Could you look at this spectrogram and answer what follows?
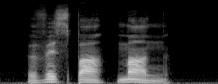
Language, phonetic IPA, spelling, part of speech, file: Polish, [ˈvɨspa ˈmãn], Wyspa Man, proper noun, Pl-Wyspa Man.ogg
